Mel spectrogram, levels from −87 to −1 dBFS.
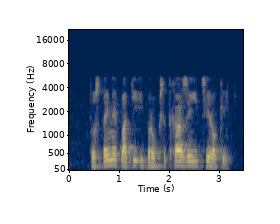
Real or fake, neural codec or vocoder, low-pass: real; none; 5.4 kHz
